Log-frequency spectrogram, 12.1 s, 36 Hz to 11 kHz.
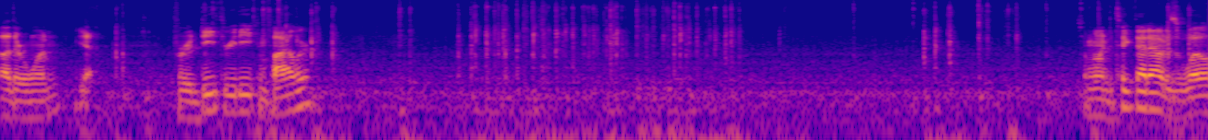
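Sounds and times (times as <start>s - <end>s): computer keyboard typing: 1.1s - 1.4s, 2.0s - 3.4s, 4.0s - 7.5s, 8.5s - 12.0s.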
